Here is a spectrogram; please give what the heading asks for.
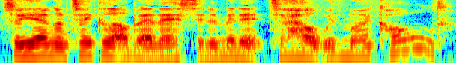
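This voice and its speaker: A woman's voice: on the low side, animated, racing, a little mellow. A woman vlogging about her life on a narrowboat, chatty and self-mocking, laughing often and sounding bunged up with a cold. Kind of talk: casual vlog chat. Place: aboard and around a narrowboat on a canal.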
